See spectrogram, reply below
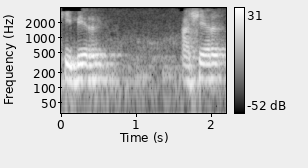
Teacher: Jadi kalau itu fathah, hanya imalah fathahnya saja, maka dibaca pendek e-nya. Ya, kibir, asyir, seperti itu pendek.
